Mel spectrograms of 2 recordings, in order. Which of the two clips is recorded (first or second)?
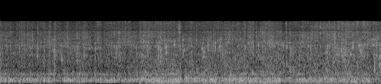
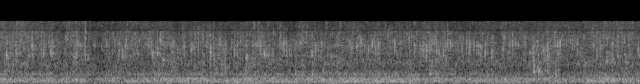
second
